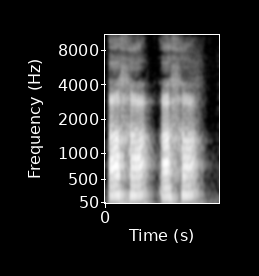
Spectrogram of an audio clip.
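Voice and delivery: ah ah ah like a villain; evil laugh. Shown as a demonstration. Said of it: "Comme ça".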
